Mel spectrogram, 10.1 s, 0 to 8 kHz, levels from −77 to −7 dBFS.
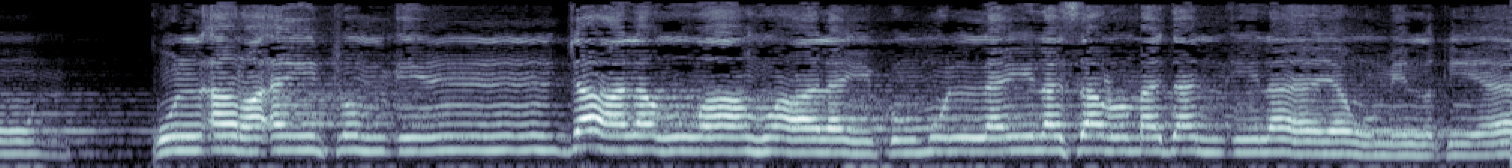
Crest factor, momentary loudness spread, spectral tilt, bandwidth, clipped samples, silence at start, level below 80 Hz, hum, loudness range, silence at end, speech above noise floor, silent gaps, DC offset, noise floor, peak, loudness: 16 dB; 11 LU; -4 dB/octave; 8 kHz; under 0.1%; 0 s; -66 dBFS; none; 3 LU; 0 s; 22 dB; none; under 0.1%; -41 dBFS; -2 dBFS; -19 LUFS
